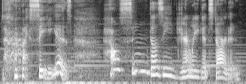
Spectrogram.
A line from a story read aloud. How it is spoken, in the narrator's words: caught up with her laughter and echoed it heartily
